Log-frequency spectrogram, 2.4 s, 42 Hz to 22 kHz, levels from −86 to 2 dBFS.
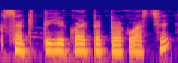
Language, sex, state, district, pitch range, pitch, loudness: Bengali, male, West Bengal, Alipurduar, 135-155 Hz, 145 Hz, -16 LUFS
